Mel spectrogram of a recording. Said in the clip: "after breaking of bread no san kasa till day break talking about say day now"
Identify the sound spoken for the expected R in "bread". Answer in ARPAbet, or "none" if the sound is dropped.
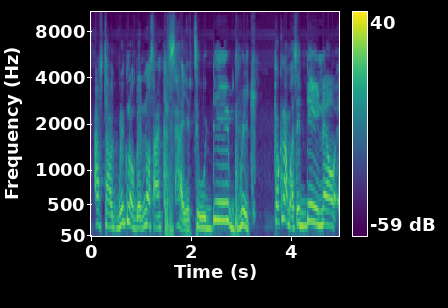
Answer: none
